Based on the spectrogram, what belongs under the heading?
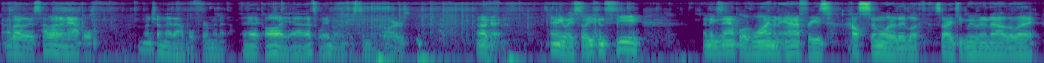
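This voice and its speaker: A man's voice: sits low, brisk, slight background noise. A man casually unboxing and admiring a collection, chatting along and talking to his pet between items. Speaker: collector showing a mail delivery.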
